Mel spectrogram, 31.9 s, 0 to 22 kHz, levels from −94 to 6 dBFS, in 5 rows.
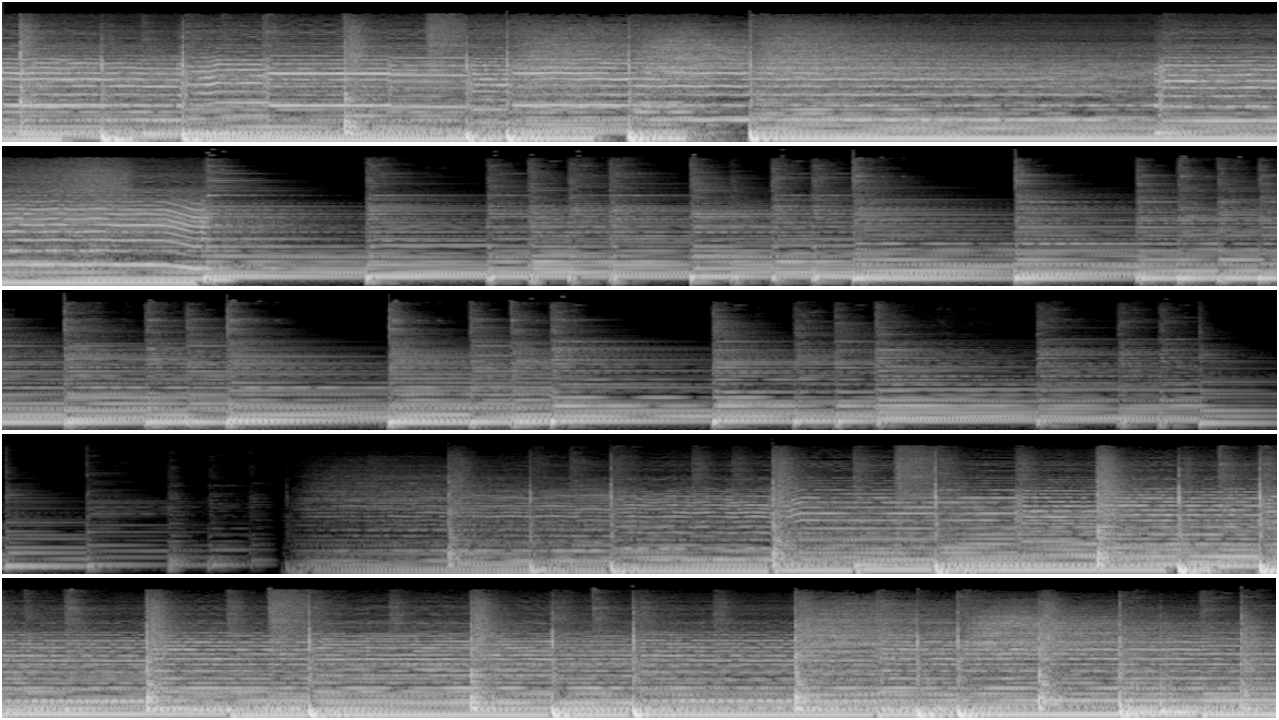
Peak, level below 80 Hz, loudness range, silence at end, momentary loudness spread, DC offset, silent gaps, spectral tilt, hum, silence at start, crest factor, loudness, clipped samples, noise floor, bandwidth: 0 dBFS; -22 dBFS; 16 LU; 0 s; 14 LU; under 0.1%; none; -5.5 dB/octave; none; 0 s; 16 dB; -17 LUFS; under 0.1%; -51 dBFS; 14.5 kHz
